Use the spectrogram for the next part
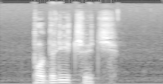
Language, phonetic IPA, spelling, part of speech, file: Polish, [pɔdˈlʲit͡ʃɨt͡ɕ], podliczyć, verb, Pl-podliczyć.ogg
